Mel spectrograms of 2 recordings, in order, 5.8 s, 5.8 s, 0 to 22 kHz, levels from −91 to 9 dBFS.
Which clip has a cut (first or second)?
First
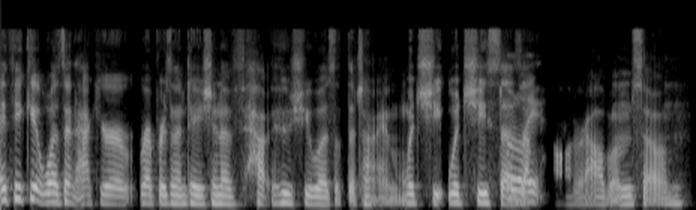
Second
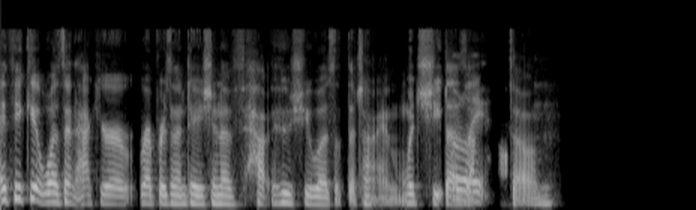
second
